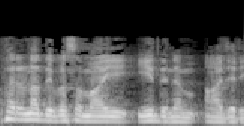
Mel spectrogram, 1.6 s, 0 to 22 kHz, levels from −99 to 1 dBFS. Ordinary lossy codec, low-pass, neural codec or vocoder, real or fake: none; 7.2 kHz; none; real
